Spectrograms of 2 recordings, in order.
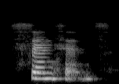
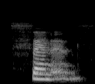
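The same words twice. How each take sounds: First: The t after n is fully pronounced. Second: The t after n is left silent. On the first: "You can pronounce it as regular T" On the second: "or as a silent T, meaning you actually don't pronounce it"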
